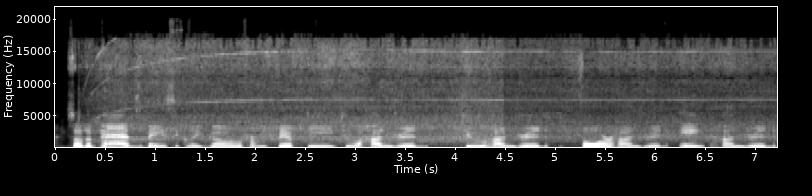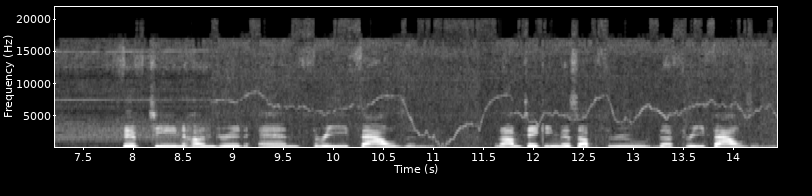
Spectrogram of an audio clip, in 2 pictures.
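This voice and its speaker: Amid noticeable background noise, a man talks at a medium pitch and a very slow pace with ordinary pitch variation. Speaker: stone fabricator and lapidary hobbyist. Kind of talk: tutorial. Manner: loud.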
